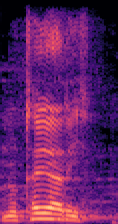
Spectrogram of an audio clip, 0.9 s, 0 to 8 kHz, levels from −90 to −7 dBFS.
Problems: none marked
